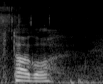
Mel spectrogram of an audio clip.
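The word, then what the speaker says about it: 双子: and it's pronounced Futago.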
